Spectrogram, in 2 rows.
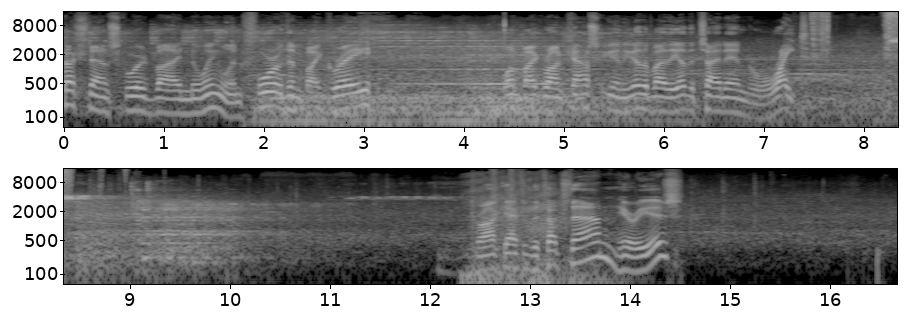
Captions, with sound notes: There are 6 touchdowns scored by New England, 4 of them by Gray, 1 by Gronkowski, and the other by the other tight end, Wright. [pa announcement] [whistle] Gronk after the touchdown. Here he is.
